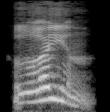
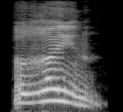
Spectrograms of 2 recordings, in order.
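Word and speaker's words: غين: Gayın. Boğazın ağıza en yakın olan kısmından çıkartılır. Türkçedeki yumuşak G harfine benzer. Ancak kalın seslidir. Gayın. Gayın.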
